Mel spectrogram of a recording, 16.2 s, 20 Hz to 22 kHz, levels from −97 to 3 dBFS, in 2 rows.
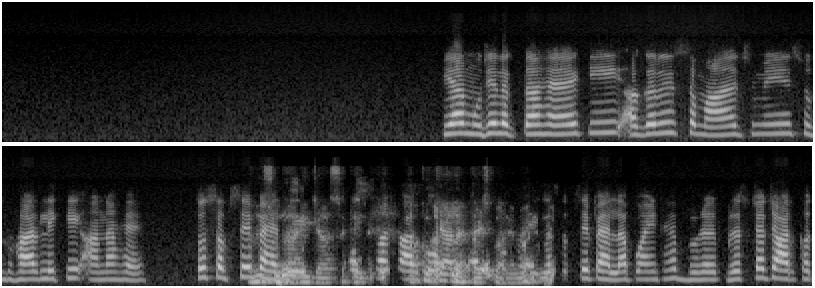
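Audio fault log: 10.84–11.13 s, 11.64–11.99 s, 12.40–13.01 s, 13.31–13.65 s: echo leak. A second copy of the speech trails it by 249 ms, only around 5 to 10 dB quieter. This is likely the far side's loudspeaker sound getting past its echo canceller. Unlike suppression, something is added rather than removed.
10.89–11.19 s, 11.41–12.12 s, 12.56–13.78 s: speech suppressed in double talk. During double talk, the main speech ducks by roughly 20 to 30 dB, most deeply around 11.4–12.1 s. This is likely the canceller attenuating both talkers at once. Here the speech thins or cuts out in pieces.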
